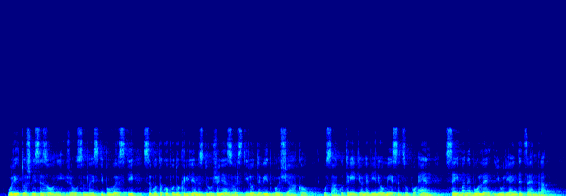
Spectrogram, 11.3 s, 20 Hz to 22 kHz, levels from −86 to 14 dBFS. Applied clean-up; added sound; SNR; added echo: none; none; none; reverberation time 0.4 s.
